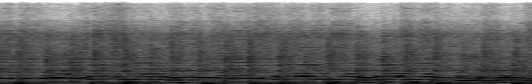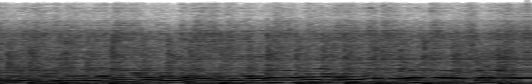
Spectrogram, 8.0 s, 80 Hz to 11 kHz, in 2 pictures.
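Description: Casio SA-41 mini keyboard playing a devotional melody one note at a time over its own built-in accompaniment, a steady, evenly paced drum rhythm.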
